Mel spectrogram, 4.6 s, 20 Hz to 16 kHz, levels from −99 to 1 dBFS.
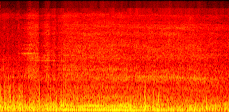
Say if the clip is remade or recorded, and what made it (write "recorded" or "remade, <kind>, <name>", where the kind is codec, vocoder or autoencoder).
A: recorded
